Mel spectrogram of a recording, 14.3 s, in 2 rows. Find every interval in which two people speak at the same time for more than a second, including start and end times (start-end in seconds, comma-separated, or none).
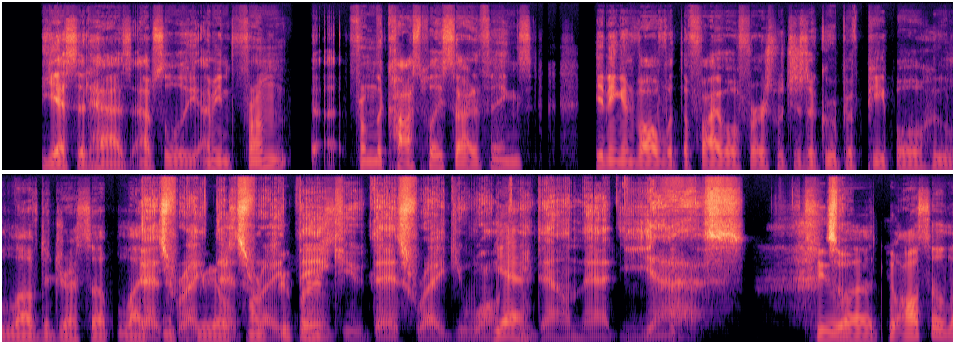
8.2-9.6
